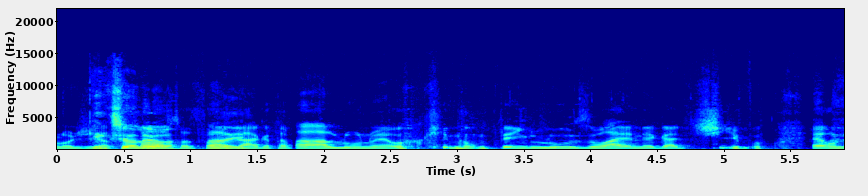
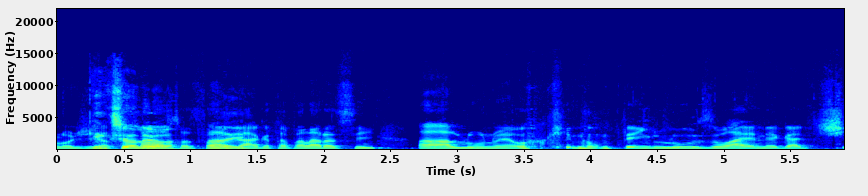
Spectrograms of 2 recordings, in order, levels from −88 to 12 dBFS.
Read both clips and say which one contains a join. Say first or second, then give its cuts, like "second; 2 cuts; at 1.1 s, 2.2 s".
first; 1 cut; at 1.8 s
